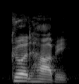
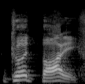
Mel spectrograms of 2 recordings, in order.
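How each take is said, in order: First: Good hobby read as a misreading; name guessed as good hobby. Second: Good body said as the corrected reading; corrected name. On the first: Streamer misreads the hobbit name as good hobby. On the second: Streamer corrects the name to Good body. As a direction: put it right as Good body. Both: Shown as a demonstration. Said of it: "It's not good hobby, it's good body".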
